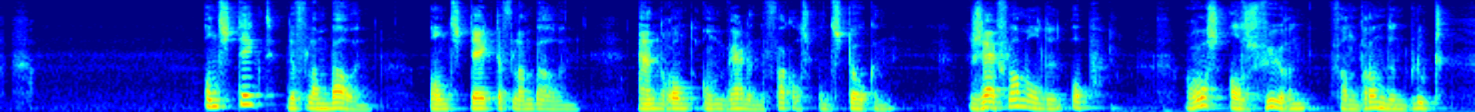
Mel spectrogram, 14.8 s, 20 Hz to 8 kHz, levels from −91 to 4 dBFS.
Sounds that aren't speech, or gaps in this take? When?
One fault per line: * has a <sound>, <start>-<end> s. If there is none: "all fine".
all fine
